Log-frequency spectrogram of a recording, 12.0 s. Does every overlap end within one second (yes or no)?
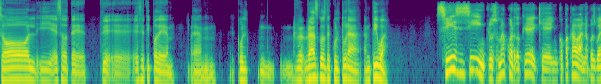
yes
